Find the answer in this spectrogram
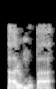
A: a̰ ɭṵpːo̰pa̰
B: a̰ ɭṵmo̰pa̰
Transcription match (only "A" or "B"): B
